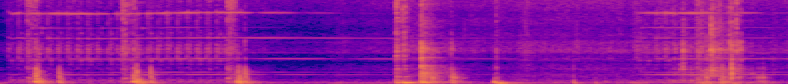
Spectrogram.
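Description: An old-style telephone bell rings in short, rapid bursts, three quick rings followed by a pause, then more jangling rings at moderate volume with no one talking.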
